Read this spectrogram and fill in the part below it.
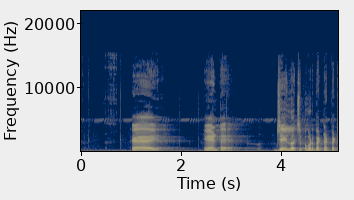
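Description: A man speaks with annoyance.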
